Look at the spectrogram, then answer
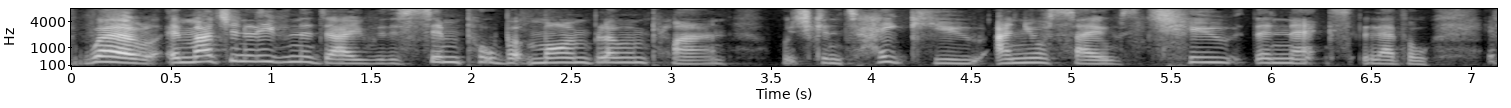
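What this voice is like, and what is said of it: Slightly croaky voice. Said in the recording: “my voice is a little bit croaky today, can you tell? I've been talking a lot.”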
